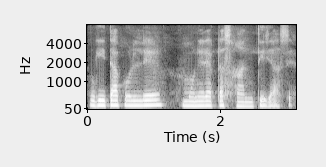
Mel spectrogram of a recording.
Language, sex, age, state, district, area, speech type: Bengali, female, 30-45, West Bengal, Darjeeling, rural, spontaneous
